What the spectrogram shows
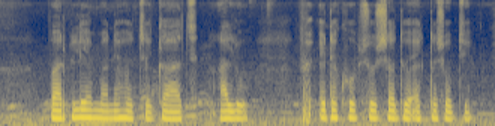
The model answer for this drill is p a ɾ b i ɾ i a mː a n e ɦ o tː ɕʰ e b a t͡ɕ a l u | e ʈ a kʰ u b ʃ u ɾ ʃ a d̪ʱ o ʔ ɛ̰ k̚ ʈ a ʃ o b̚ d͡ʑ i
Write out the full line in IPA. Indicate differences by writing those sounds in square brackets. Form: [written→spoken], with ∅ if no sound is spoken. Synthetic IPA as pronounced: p a ɾ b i [ɾ→l] i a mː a n e ɦ o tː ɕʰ e [b→ɡ] a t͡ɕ a l u | e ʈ a kʰ u b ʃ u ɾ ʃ a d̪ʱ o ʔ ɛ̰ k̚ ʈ a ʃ o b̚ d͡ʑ i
